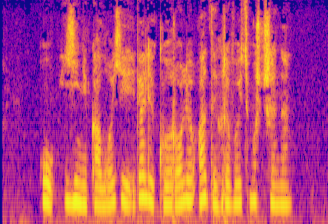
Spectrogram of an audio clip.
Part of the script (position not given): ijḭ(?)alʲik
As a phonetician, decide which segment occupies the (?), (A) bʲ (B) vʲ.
B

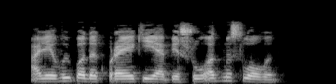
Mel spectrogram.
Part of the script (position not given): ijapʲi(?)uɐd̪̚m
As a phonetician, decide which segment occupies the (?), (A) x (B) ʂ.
B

